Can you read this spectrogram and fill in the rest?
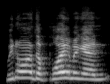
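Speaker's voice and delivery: hammed-up relief that the enforcer is gone; mock celebrating rivals. Host mocking Oilers stars cheering a trade, gleefully. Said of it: "when they're like".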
